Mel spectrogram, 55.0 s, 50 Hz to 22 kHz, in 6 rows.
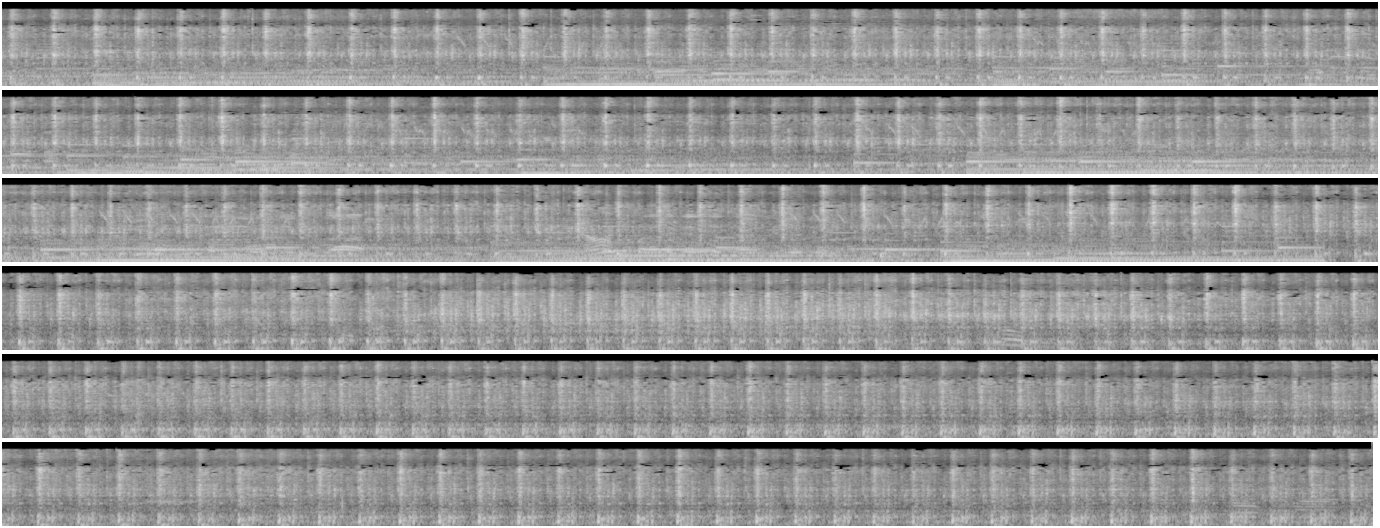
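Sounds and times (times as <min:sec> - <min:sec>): engine running with slow knocks: 0:00.0 - 0:55.0.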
